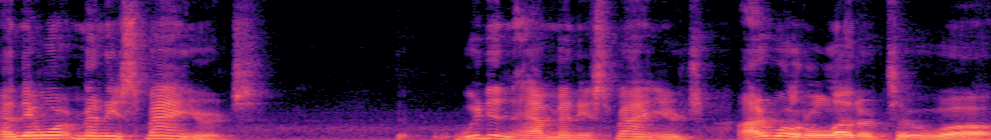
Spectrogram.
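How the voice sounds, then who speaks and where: With audible room echo, a man speaks at a moderate pace in a high voice with very wide pitch swings. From San Francisco, US. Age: 80s+. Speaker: war veteran. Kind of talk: interview. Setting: seated interview. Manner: halting.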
